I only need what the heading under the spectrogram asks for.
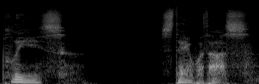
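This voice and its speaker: A man playing a needy, wounded yandere vampire brother in a boyfriend roleplay audio drama, halting and intense. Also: low-pitched, steady tone, slightly rough, dry recording, studio quality, full character voice. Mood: clingy, pleading.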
